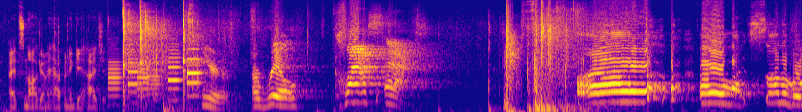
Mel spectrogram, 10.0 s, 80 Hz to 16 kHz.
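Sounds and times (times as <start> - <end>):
person crying out in pain: 7.2 - 9.0.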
